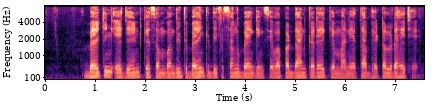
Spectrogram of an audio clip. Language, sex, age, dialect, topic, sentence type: Maithili, male, 18-24, Eastern / Thethi, banking, statement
